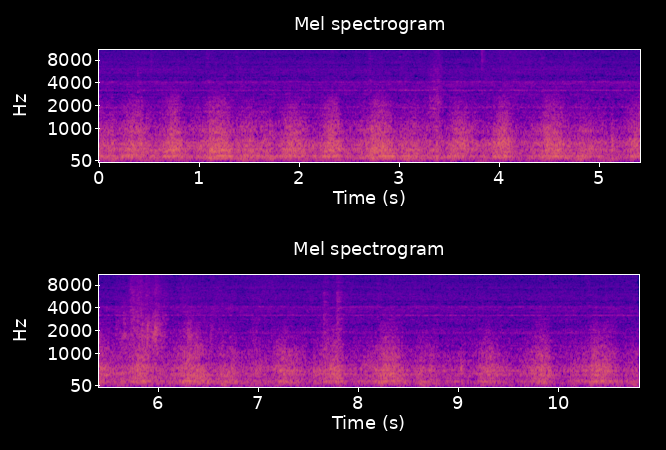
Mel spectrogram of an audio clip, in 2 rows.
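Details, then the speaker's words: 7¼ inch gauge 0-4-0 tank steam locomotive built 1996, running very slowly with regulator just cracked open; rocking is only due to soft suspension, nothing worn: soft even chuffs about two per second with light hiss between; normal slow running. "Time to stop talking and let you hear the sound of the engine instead. This is the engine running very, very slowly with the regulator just cracked open."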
